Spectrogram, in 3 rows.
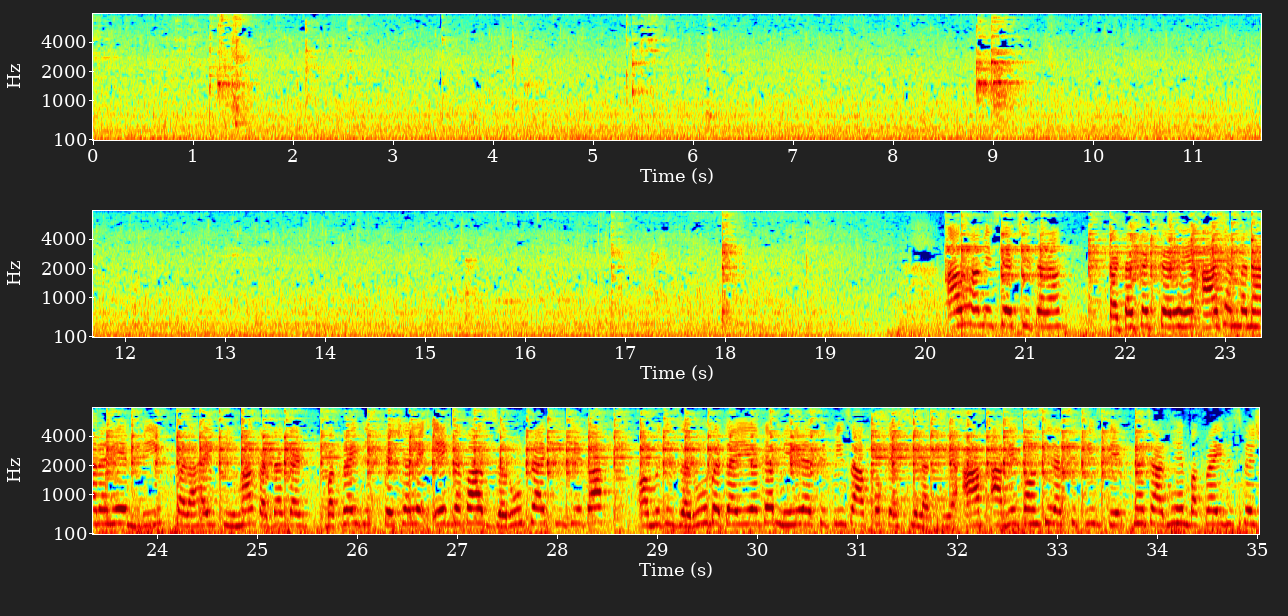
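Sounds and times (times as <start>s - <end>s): food sizzling in oil: 0.0s - 19.6s, 20.2s - 34.0s
metal spoon clinking on pan: 5.3s - 5.8s, 8.8s - 9.4s, 20.2s - 33.7s.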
